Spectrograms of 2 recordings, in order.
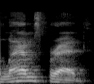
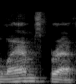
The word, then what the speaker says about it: Lamb's bread: the cultivar in Jamaica I think a lot of people mispronounced it or couldn't understand the Jamaican pwa so they turned it into breath and a lot of people for a long time thought that it was the Lamb's breath it's a very human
